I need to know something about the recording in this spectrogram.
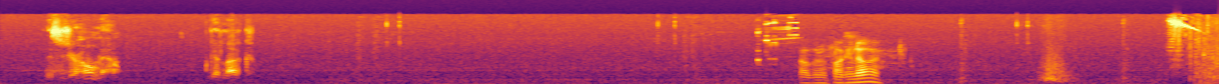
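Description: Menu sounds whoosh and chime as options change.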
